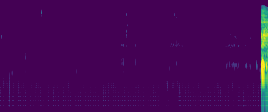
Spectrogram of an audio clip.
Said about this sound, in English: Excuse me. I guess when I start getting myself to laughing, I guess I start coughing.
